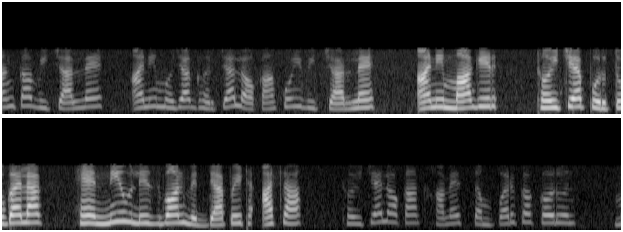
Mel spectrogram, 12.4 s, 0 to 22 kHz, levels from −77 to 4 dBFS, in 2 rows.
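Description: From 6.12 to 9.3 s, after "विचारलें आनी मागीर थंयचे", automatic gain falling: the gain control judged the input too loud or its background noise too strong and eased its level down by about 6 dB, so the speech and the room noise behind it sink together.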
